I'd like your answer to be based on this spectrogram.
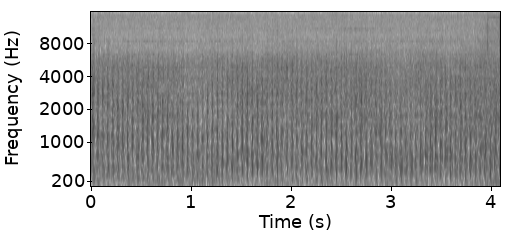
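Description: A helicopter in flight gives a steady, even rotor chop, a rapid regular thumping that holds at a constant fairly faint level throughout.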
